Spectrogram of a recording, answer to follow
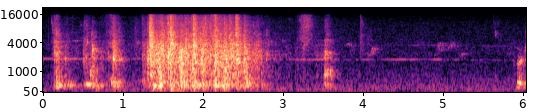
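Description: Crinkling and rustling of a plastic bag and packaging being handled, with a few short squeaky sounds in the first second and the loudest rustle lasting about a second from just over a second in. A single click follows about halfway through, then only faint handling noise.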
